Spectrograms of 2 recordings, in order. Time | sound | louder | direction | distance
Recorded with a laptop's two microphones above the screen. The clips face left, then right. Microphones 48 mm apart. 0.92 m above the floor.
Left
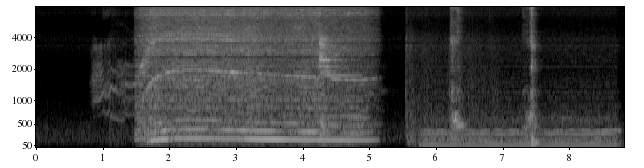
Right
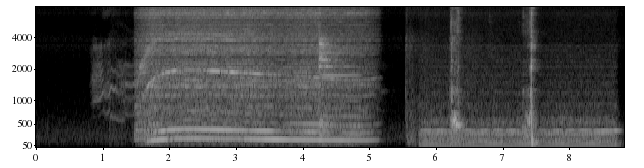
1.5 | a blender | right 2 dB | 45° right (ahead or behind) | 3.5 m
4.2 | dishes clattering | right 1 dB | 70° right (ahead or behind) | 3.5 m
5.7 | scissors | right 9 dB | 60° right (ahead or behind) | 0.6 m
